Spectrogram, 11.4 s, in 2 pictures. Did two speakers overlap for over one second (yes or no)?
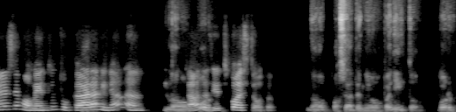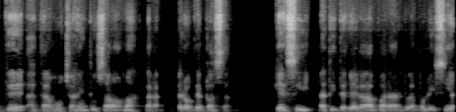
no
